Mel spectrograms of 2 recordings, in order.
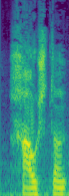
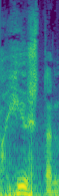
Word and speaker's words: Houston: pero os habréis fijado Cómo ha pronunciado Houston y no Houston bueno esto tiene esto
